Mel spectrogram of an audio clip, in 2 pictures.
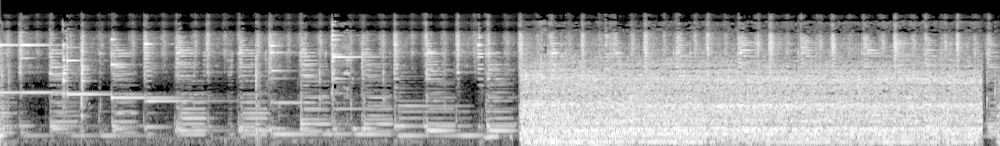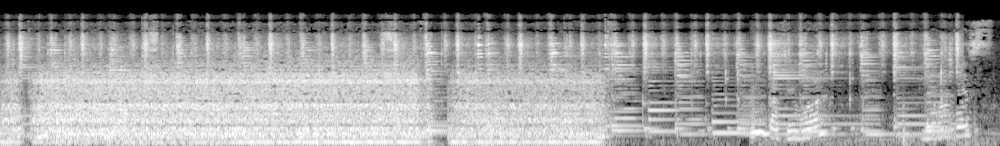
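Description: Countertop blender motor running for about ten seconds, puréeing chopped okra, with two very brief breaks. Background music plays before and after it.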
